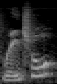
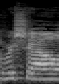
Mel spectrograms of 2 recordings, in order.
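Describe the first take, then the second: First: The name is said as RAY-chel. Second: The name is said as ro-SHELL. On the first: It is the intended pronunciation. "it's really pronounced as Rachel" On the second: It follows the unusual spelling. "I answer to Rochelle"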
